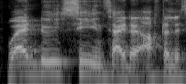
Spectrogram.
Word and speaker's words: Ensydr: platform provides interesting so i really like the spelling of insider so like it's not inside a ein site it's a en like you spell it for me yes yes it's e n s y d r dot com because of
